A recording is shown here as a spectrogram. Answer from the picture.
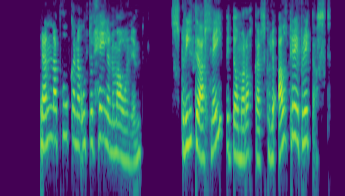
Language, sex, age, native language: Icelandic, female, 18-19, Icelandic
